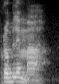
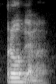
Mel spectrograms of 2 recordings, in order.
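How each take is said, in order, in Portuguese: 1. A sílaba tônica é a última. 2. A sílaba tônica é a primeira. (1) "também não é o mar, senão ficaria um problemar" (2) "a sílaba tônica não pode ser o pro, porque senão a palavra ficaria problema"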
